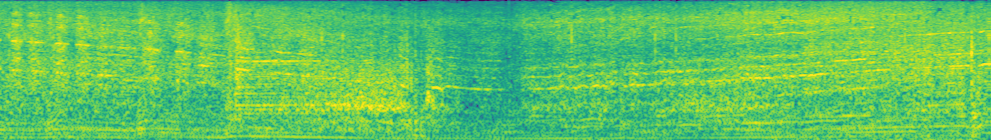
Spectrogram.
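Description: McLaren car engine revving loudly and continuously, with rising and falling harmonic pitch as it accelerates and shifts, close and sustained throughout without speech.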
